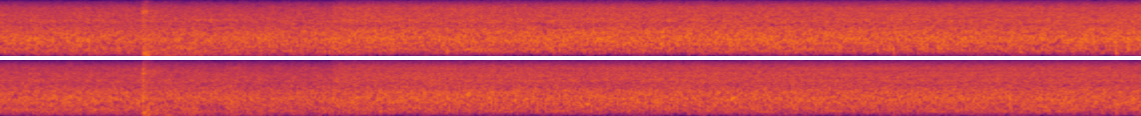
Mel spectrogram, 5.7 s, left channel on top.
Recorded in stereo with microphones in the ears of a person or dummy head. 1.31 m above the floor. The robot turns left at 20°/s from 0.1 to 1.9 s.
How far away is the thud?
About 5.5 m.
